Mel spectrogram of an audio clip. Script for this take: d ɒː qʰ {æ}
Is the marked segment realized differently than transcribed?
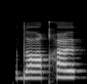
yes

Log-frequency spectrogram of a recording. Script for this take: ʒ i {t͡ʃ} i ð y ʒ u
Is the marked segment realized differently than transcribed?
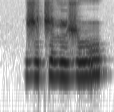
no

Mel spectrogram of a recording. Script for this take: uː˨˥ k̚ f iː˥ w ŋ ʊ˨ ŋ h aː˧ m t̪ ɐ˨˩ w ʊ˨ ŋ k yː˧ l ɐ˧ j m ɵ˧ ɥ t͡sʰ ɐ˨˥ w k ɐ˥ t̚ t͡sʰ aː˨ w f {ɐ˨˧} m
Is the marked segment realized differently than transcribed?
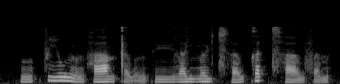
no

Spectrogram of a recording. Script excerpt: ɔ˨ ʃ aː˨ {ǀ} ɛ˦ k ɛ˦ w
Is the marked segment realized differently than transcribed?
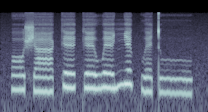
yes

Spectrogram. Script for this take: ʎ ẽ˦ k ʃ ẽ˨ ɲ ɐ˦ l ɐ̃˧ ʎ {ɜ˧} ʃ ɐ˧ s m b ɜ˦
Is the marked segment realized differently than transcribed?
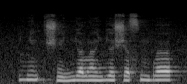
no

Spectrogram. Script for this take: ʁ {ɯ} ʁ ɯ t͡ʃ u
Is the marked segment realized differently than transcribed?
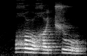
yes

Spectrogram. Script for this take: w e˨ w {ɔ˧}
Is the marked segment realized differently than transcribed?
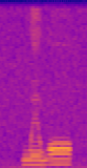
no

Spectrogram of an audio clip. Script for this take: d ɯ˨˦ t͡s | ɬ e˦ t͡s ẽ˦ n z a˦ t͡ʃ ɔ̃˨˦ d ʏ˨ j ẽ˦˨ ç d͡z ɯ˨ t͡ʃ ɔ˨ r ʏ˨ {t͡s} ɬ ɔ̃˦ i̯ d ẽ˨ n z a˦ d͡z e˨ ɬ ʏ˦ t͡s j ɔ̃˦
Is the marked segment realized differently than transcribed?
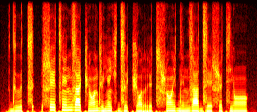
no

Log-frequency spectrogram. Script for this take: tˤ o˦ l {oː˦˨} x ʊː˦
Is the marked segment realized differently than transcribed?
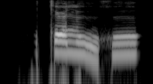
no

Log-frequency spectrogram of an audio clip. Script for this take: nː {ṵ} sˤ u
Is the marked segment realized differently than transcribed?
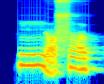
no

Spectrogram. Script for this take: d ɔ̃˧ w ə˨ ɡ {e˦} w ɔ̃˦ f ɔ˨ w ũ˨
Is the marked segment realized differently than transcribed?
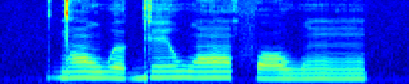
no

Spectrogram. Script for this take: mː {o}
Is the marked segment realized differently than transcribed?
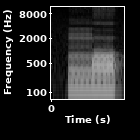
yes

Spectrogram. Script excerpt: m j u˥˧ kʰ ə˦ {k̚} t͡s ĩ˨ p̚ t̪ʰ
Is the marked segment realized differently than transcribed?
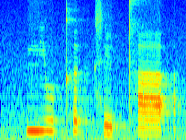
no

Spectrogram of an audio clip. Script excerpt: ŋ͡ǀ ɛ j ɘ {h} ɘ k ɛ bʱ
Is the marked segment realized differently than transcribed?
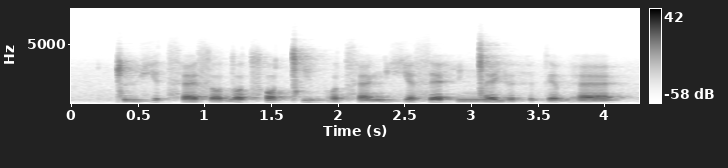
no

